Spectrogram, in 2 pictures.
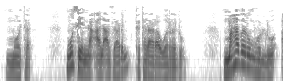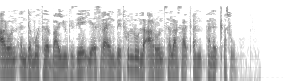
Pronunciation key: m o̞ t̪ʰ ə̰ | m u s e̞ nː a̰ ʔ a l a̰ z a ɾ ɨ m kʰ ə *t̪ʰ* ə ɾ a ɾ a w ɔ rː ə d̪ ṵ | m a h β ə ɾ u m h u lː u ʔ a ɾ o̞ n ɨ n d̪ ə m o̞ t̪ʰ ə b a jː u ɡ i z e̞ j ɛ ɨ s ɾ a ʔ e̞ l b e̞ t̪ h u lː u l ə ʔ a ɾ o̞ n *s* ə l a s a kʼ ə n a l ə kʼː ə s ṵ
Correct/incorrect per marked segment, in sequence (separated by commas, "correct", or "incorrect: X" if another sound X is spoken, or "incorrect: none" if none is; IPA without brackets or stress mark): correct, correct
